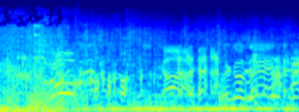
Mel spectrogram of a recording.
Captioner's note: chuckles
